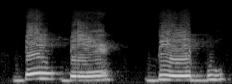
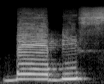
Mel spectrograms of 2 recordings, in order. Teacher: um e é pronunciado como fechado beber bebo mas em algumas palavras em algumas flexões ele é aberto bebe né ele já é aberto Ele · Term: alternância vocálica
